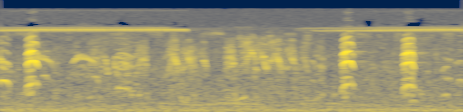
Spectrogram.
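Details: A Black-winged Stilt (Himantopus himantopus) gives sharp, nasal yapping notes, single or paired, with softer chattering between, over a steady high hiss.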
